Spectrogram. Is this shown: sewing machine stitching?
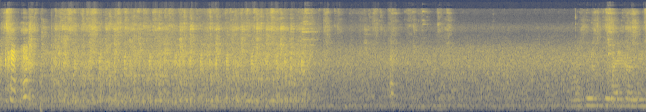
yes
